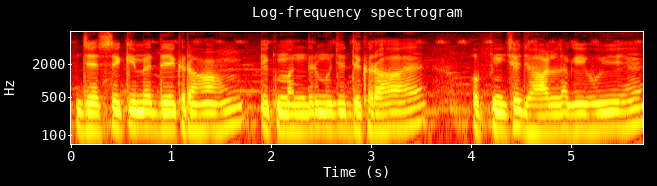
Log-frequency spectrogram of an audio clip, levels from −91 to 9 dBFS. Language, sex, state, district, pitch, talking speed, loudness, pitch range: Hindi, male, Madhya Pradesh, Katni, 130 Hz, 190 wpm, -14 LUFS, 125-140 Hz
